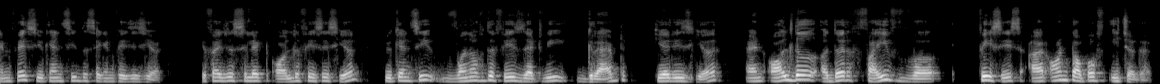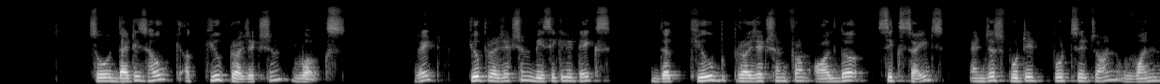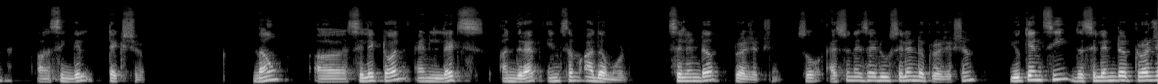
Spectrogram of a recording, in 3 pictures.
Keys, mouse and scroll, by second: 2.5 a, 2.7-4.0 drag, 5.3-5.6 drag, 14.0 ctrl+z, 14.5 ctrl+z, 15.1 ctrl+z, 16.0 ctrl+z, 25.1-26.6 drag, 26.6 a, 27.6 u, 28.1-29.1 drag, 31.5 click, 32.6 scroll, 34.6-34.7 middle drag.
